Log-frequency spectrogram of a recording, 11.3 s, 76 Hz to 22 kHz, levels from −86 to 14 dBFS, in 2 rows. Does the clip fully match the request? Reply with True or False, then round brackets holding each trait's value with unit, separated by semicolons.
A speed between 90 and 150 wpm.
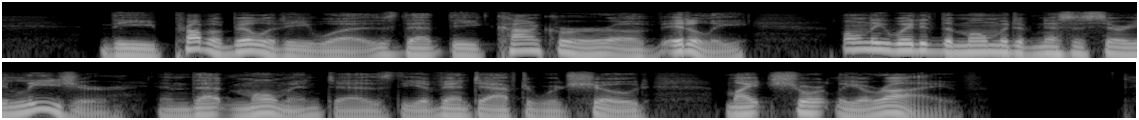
True (135 wpm)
